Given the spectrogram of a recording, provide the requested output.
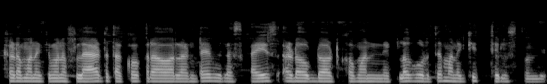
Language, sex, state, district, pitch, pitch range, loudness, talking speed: Telugu, male, Andhra Pradesh, Anantapur, 145 Hz, 140-150 Hz, -25 LUFS, 185 wpm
